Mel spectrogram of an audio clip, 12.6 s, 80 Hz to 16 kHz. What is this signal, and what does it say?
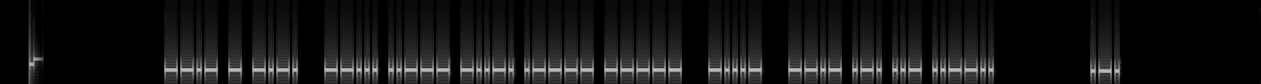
Morse code, heard as a keyed tone, about 32 wpm, 700 Hz. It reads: QTC 72/10 <BT> QRU? R
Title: Worked All Europe DX Contest - QTC Exchange - 30wpm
